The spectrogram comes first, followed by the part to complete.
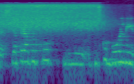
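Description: A woman speaking, with a loud hiss of noise laid over her voice that cuts off abruptly about one and a half seconds in.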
